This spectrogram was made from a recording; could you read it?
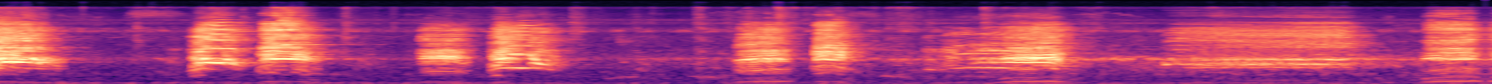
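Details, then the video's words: Swan honks in pairs of short, loud nasal blasts separated by quiet gaps, then a longer drawn-out honk and a hoarse, breathy note near the end. "Angsa🦢Swan🔊Original Sound"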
